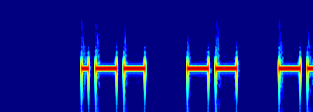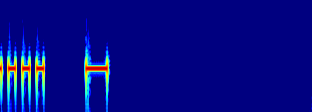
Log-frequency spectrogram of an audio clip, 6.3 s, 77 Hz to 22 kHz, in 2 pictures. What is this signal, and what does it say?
Morse code, heard as a keyed tone, about 17 wpm, spaced as for 12 wpm, 700 Hz. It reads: WM6T
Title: USA Call Signs - 4 Characters - 2x Character Spacing - 17wpm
